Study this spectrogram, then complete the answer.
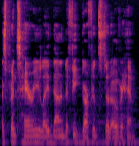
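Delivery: ordinary talk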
